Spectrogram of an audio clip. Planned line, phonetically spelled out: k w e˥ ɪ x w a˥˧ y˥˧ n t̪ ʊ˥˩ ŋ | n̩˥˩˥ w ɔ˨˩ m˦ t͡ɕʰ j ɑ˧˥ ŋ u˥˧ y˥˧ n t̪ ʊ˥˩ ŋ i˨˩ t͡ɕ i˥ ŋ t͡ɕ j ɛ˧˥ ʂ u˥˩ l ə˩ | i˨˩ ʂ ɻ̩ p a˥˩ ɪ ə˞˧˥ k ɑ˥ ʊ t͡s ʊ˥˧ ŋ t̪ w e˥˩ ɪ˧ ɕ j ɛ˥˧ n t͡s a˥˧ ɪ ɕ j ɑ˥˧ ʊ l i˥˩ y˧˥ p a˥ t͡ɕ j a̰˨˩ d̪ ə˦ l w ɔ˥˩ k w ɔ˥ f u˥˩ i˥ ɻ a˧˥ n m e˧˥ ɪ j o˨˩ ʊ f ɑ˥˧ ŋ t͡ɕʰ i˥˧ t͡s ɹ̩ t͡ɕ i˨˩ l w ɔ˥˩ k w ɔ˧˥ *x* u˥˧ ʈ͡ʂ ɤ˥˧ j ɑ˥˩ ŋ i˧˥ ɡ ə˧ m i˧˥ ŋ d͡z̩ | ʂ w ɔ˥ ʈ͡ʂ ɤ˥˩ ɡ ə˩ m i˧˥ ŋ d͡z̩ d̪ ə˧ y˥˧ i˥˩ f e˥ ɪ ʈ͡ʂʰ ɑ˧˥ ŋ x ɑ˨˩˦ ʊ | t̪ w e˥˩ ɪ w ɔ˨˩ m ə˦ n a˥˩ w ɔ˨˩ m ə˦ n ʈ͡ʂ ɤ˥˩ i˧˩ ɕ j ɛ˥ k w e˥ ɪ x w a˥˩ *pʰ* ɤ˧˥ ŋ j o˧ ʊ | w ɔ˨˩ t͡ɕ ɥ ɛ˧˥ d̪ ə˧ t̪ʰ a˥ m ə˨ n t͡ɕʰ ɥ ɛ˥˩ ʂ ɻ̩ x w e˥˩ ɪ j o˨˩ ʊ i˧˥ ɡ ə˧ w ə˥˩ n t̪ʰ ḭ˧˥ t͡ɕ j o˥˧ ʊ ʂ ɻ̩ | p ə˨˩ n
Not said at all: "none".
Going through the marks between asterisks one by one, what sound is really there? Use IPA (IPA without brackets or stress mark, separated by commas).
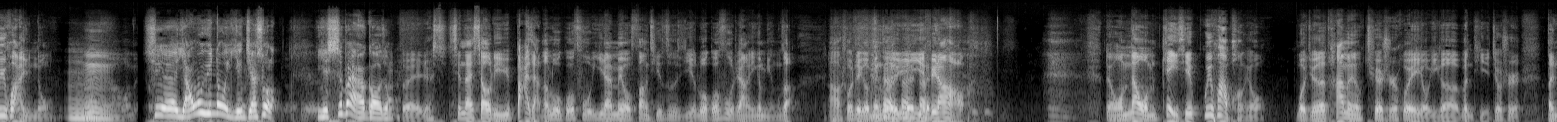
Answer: f, pʰ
